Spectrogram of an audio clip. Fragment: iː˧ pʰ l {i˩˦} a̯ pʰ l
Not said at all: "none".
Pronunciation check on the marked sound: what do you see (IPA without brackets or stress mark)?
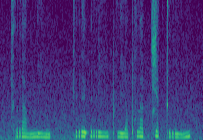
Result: i˩˦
